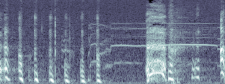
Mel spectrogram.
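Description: A rooster gives a quick run of rhythmic clucks, then a drawn-out crowing call that breaks into a harsh, loud squawk before a few more clucks, with no talking.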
